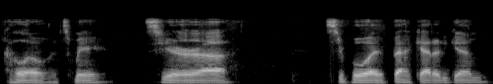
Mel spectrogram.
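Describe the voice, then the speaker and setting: A man's voice: low-pitched, monotone, measured pace, a bit bright, no echo. A man running a tabletop game, sniffly from allergies and a little worn in the voice, chatting loosely and then reading a recap of the story so far. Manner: laid-back, joking, stumbles and restarts. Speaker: game master. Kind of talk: casual chat and recap narration for a tabletop game.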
